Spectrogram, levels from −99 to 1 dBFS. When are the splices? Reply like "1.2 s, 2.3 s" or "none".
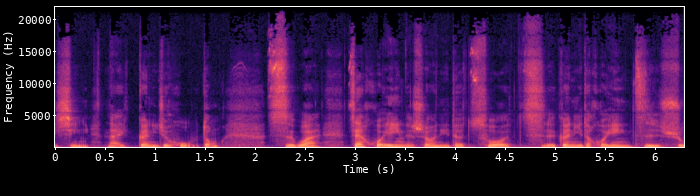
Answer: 2.1 s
